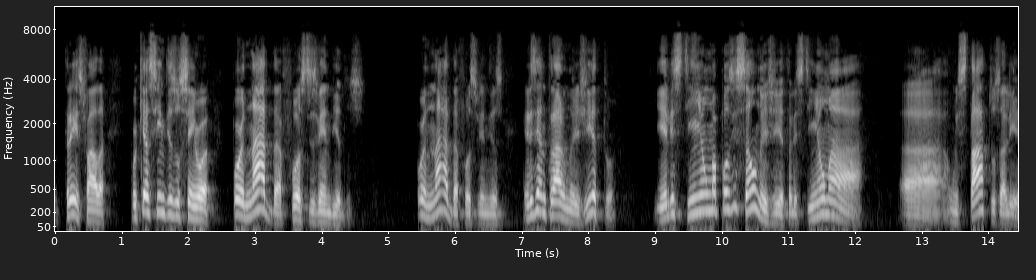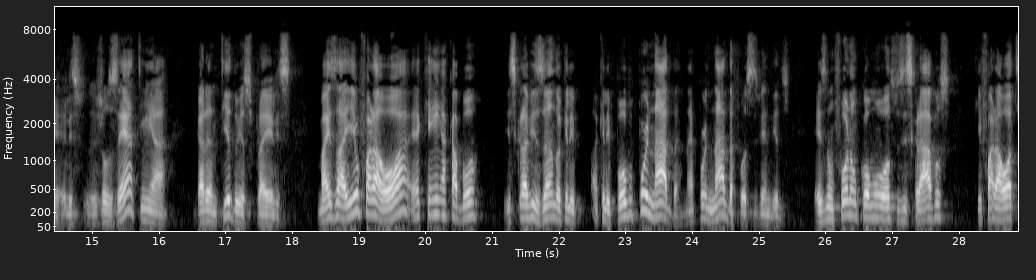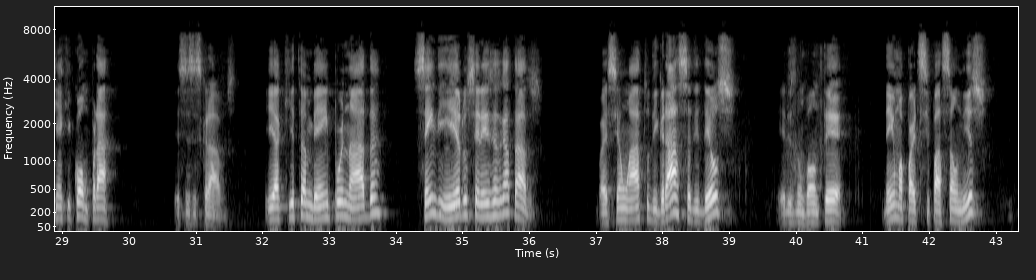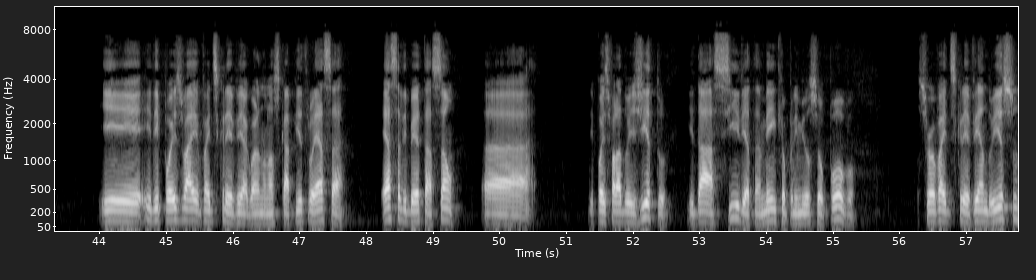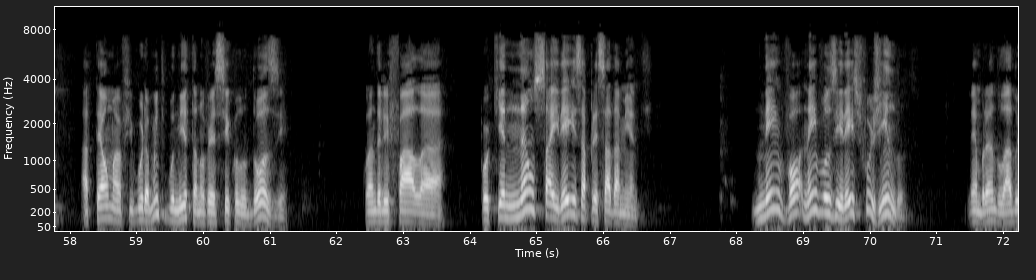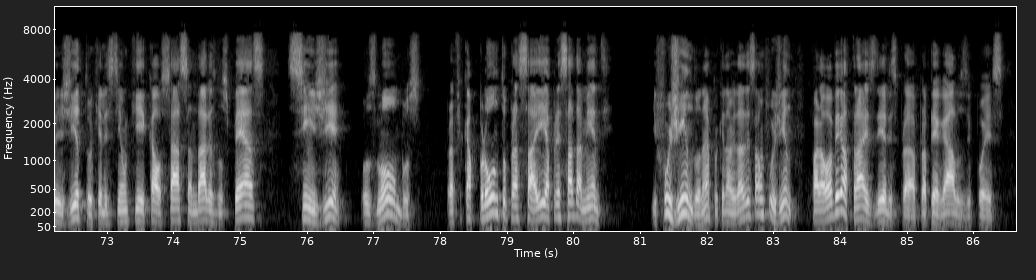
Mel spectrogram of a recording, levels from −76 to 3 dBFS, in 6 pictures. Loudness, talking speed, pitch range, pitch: -19 LUFS, 130 wpm, 105-150 Hz, 120 Hz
